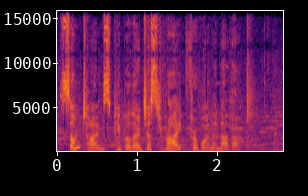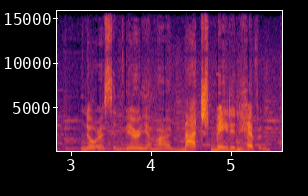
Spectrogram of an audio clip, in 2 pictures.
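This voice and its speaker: A woman playing a spirited, grateful settler wife in a video game cutscene, heartfelt and expressive. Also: medium pitch, moderate pace, over music, close to an everyday voice. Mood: cheerful.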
